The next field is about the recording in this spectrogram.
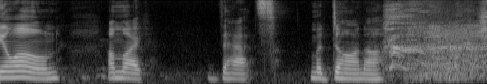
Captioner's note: laughter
